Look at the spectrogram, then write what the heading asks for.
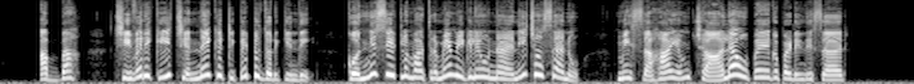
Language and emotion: Telugu, surprised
